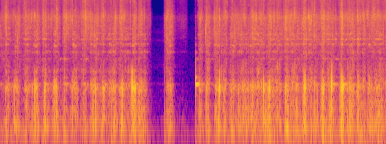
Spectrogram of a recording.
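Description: Wooden pestle grinding wet melon seeds in a terracotta mortar: a fast, rhythmic run of knocks and scrapes of wood on clay. It drops out briefly a little after two seconds in, then carries on.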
